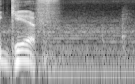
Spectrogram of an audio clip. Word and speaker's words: gif: join me though K gif yeah hard G ILO golf India foxtrot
